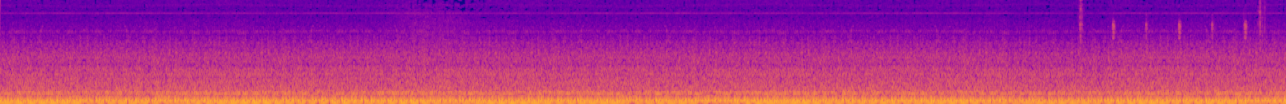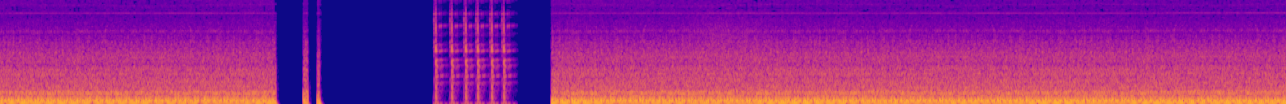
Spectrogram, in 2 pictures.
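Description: A truck engine drones steadily at a low pitch.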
